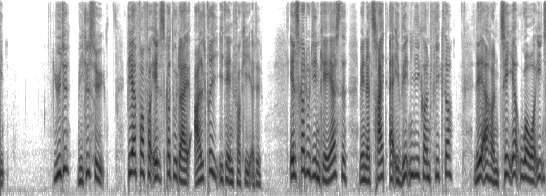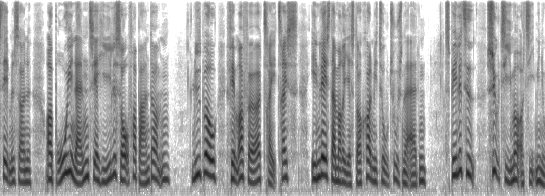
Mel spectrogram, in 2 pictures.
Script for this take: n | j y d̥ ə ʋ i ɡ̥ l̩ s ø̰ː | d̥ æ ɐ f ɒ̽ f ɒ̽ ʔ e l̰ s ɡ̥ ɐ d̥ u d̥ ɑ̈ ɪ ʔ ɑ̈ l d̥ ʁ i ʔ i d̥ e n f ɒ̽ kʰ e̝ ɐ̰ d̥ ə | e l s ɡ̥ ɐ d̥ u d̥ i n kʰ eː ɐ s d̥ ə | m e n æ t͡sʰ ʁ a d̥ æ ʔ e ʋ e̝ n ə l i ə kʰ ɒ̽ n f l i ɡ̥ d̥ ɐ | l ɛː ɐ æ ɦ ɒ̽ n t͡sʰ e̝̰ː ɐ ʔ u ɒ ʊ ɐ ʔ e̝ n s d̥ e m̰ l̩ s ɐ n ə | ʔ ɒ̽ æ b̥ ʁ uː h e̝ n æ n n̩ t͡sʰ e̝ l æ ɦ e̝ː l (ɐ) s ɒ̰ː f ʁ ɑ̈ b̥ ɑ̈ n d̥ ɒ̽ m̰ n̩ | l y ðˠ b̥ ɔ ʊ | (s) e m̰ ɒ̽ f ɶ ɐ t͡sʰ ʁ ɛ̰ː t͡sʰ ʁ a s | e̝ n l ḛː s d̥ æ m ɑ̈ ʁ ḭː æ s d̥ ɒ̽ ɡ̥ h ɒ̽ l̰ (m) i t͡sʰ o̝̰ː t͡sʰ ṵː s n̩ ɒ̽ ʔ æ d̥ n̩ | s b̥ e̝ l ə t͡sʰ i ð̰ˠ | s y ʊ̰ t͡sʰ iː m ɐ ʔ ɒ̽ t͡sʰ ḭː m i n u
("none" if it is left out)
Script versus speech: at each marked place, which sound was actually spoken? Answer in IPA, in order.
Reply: ə, f, m

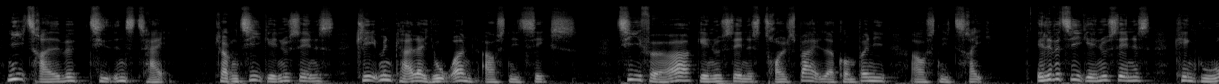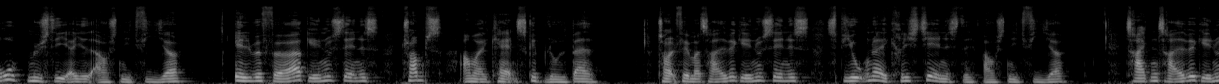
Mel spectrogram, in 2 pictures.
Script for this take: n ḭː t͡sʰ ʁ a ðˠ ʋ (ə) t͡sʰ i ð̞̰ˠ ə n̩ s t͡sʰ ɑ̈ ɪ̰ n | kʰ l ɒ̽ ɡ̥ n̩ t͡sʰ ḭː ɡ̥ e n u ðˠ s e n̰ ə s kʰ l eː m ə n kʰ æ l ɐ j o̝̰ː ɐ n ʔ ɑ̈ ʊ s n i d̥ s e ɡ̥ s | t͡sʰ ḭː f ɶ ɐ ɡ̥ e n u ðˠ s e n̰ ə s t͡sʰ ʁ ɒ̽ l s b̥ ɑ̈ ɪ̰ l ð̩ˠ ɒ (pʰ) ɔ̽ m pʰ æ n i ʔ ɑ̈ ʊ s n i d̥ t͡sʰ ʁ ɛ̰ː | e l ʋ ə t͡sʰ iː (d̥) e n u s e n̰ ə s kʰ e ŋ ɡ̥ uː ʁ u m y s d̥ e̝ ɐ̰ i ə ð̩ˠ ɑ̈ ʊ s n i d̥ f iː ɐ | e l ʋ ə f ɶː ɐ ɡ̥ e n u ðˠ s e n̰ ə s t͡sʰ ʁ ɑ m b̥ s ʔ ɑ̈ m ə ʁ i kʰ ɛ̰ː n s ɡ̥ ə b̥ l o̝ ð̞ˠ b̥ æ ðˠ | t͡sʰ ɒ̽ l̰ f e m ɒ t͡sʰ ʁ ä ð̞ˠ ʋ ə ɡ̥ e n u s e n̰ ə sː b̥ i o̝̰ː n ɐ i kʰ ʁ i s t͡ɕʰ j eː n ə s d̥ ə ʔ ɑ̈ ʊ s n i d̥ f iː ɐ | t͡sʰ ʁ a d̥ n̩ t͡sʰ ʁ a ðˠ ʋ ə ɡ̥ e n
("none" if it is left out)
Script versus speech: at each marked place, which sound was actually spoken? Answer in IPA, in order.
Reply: ə, kʰ, ɡ̥

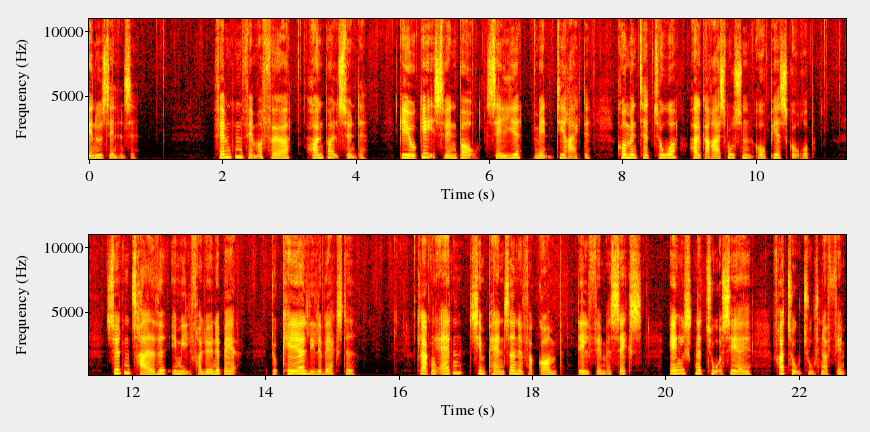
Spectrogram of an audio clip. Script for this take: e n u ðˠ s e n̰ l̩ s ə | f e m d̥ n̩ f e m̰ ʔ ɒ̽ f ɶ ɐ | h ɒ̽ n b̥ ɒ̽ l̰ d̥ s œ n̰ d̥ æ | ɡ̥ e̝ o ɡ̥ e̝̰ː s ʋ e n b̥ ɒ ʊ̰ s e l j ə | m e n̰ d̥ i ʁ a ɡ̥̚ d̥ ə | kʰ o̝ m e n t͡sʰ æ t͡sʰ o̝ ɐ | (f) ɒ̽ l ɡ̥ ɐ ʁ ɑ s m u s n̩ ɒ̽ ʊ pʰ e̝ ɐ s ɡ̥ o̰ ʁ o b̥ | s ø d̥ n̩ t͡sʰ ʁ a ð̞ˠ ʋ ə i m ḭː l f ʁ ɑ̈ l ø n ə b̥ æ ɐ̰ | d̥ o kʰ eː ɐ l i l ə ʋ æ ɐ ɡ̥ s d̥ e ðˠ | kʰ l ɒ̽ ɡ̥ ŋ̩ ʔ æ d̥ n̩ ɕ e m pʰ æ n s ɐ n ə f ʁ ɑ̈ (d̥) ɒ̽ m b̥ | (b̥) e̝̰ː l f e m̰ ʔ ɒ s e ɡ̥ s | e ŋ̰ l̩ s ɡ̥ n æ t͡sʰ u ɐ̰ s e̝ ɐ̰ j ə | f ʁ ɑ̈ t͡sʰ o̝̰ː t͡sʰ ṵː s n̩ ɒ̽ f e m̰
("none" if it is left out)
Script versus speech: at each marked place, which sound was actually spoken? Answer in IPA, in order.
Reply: h, ɡ̥, d̥

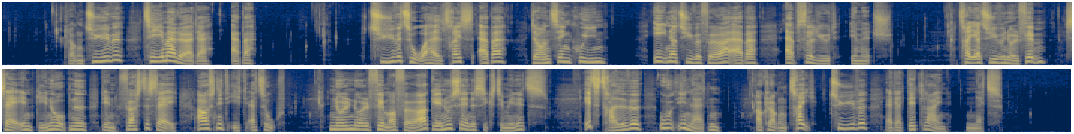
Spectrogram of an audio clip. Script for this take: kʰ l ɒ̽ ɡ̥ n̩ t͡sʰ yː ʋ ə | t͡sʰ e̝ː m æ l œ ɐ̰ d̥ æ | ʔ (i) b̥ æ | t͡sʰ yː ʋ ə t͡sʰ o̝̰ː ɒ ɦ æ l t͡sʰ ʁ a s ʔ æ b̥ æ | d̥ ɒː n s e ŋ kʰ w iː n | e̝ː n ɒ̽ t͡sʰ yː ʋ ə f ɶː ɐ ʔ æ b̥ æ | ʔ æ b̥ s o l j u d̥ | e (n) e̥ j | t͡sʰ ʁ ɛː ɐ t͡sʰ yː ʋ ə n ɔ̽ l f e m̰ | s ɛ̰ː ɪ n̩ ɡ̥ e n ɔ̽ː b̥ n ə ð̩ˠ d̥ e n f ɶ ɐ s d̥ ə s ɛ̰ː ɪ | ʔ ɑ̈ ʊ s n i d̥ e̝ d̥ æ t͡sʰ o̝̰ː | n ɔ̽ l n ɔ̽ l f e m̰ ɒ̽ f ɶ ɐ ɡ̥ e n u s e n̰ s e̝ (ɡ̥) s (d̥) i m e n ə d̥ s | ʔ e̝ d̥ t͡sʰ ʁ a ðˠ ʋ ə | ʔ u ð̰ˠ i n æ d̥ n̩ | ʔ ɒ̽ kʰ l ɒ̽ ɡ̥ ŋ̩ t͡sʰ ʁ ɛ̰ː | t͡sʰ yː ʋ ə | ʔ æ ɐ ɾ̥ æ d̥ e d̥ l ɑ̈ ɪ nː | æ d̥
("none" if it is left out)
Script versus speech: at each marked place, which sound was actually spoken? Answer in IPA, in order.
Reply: æ, m, ɡ̥, d̥

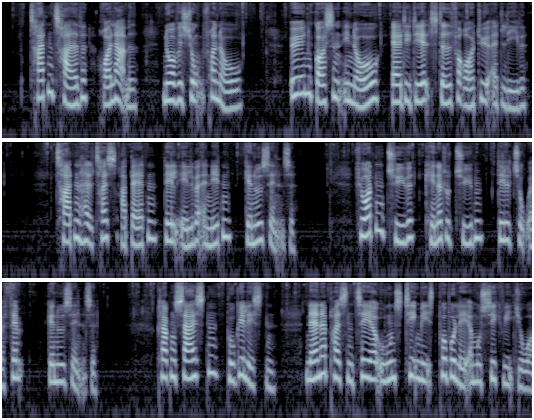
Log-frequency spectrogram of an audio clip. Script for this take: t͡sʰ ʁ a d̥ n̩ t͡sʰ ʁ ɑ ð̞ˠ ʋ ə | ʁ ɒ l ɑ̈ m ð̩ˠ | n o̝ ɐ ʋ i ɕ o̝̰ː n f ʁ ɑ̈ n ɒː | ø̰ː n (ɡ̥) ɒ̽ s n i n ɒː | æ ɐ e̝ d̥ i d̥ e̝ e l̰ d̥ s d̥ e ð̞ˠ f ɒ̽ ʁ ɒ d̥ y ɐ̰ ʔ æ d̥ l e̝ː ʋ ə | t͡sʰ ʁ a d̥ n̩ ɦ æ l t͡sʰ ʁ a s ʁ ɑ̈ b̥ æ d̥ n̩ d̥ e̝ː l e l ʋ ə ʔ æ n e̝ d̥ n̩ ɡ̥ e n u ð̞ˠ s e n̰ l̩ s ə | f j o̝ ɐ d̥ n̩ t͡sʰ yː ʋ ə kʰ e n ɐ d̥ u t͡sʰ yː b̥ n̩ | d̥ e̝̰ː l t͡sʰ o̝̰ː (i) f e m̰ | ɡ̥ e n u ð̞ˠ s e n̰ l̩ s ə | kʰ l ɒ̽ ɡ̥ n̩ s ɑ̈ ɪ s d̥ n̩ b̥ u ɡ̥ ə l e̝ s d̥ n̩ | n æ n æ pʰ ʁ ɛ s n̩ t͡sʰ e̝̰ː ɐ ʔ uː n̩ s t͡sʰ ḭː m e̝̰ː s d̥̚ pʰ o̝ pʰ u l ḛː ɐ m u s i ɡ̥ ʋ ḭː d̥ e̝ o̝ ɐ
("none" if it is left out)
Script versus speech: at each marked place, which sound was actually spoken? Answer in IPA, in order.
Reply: ɡ̥, æ

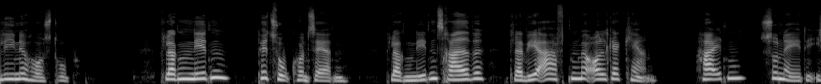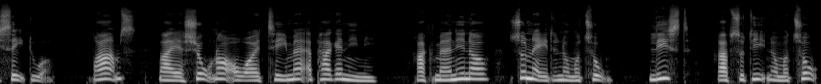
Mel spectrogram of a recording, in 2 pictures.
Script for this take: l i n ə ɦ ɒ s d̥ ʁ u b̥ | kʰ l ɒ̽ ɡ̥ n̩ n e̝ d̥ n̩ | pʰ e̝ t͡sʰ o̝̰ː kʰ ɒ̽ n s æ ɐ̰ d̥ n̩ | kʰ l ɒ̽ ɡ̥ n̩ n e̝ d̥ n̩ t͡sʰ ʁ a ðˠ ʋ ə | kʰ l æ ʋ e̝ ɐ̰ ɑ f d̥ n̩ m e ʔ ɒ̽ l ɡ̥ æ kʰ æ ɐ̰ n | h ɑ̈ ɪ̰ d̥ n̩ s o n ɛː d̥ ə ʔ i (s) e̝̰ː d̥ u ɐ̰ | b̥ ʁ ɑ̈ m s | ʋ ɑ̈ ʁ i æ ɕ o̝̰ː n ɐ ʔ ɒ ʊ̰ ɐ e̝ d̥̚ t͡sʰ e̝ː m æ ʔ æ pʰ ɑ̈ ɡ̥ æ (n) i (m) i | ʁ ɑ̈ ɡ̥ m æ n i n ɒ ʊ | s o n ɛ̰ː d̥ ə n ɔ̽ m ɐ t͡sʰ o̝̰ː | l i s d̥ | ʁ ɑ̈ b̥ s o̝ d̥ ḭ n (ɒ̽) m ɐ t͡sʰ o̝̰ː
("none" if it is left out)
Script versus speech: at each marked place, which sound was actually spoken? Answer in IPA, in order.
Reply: s, n, n, ɔ̽

